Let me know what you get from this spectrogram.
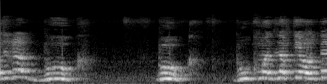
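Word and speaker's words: Buch: तो ये क्या हो जाएगा बुक, बुक, बुक मतलब क्या होता है बुक, ठीक है, बुक, बुक, इसका क्या बुक, बुक, बुक मतलब बुक।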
